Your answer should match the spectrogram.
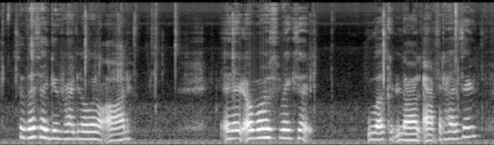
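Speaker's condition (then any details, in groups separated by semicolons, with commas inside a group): Cerebral palsy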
